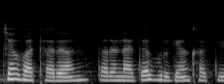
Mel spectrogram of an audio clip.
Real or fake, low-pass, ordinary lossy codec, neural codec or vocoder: fake; 7.2 kHz; none; autoencoder, 48 kHz, 32 numbers a frame, DAC-VAE, trained on Japanese speech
